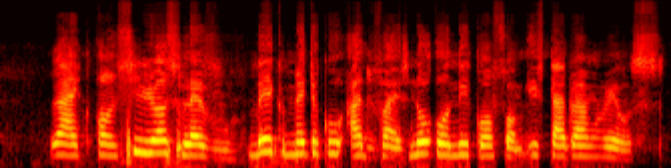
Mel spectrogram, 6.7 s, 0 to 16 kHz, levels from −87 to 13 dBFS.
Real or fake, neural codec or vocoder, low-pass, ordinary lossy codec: fake; codec, 32 kHz, 1.9 kbps, SNAC; 14.4 kHz; Opus, 16 kbps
